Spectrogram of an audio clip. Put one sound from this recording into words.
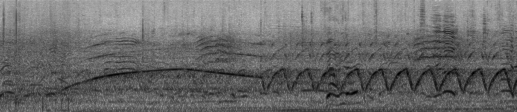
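A siren wails, rising and falling fast.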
